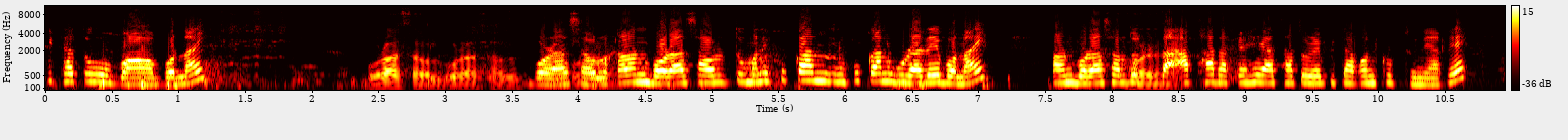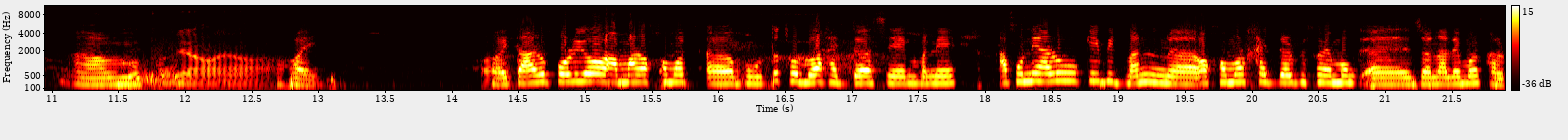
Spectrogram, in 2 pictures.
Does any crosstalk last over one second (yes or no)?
no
